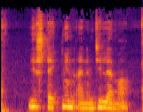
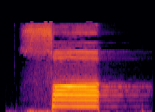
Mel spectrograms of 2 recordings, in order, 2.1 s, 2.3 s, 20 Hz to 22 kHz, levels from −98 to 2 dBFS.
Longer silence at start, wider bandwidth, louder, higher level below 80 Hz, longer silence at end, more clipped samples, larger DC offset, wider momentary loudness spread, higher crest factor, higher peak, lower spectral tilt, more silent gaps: second, 0 s vs 0.35 s; first, 16.5 kHz vs 11 kHz; about the same, -16 LUFS vs -18 LUFS; first, -38 dBFS vs -50 dBFS; second, 0.2 s vs 0.7 s; neither; neither; about the same, 11 LU vs 13 LU; about the same, 18 dB vs 14 dB; first, 0 dBFS vs -6 dBFS; about the same, -4 dB/octave vs -4 dB/octave; neither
